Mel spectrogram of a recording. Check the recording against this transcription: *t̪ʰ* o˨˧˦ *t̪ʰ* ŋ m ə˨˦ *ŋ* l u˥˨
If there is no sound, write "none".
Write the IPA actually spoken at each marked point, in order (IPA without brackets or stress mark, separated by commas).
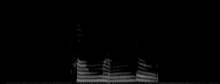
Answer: t̪ʰ, none, ŋ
